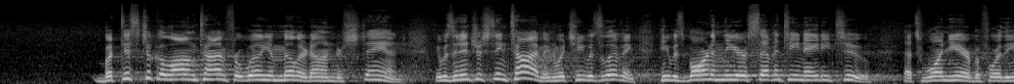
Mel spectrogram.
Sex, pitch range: male, 170-220 Hz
